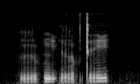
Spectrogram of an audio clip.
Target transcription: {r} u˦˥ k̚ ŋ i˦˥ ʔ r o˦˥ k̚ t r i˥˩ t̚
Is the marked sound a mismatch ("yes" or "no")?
no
